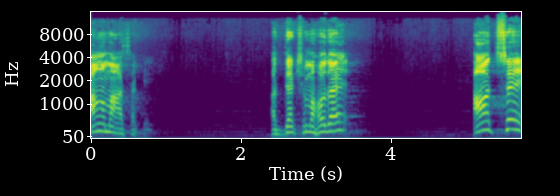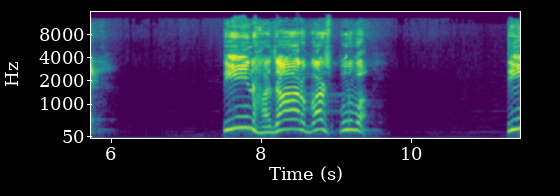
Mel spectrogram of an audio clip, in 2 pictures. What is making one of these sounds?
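An older man speaks through a microphone in short bursts, with pauses between phrases.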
